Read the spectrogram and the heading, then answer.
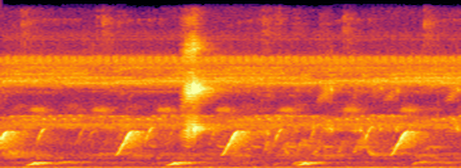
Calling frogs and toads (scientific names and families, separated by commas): Boana raniceps (Hylidae), Leptodactylus fuscus (Leptodactylidae), Leptodactylus labyrinthicus (Leptodactylidae), Dendropsophus minutus (Hylidae)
